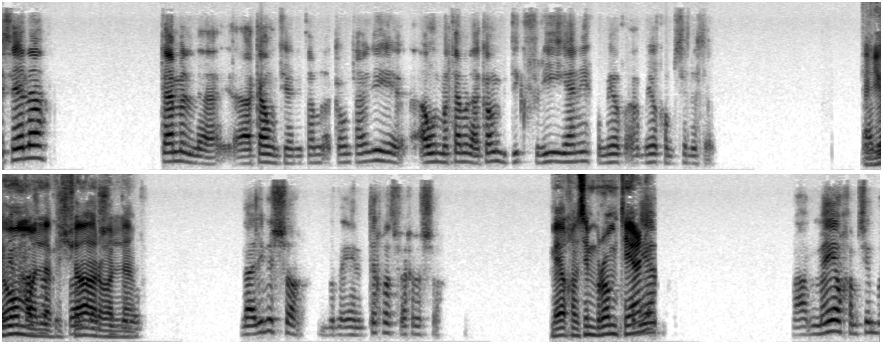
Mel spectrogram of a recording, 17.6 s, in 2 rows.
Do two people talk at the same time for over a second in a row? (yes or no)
yes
